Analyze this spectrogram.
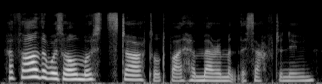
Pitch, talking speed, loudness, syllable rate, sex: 215 Hz, 185 wpm, -18 LUFS, 5.7 syllables/s, female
